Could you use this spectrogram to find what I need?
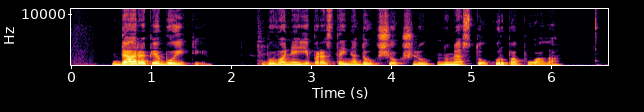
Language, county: Lithuanian, Tauragė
